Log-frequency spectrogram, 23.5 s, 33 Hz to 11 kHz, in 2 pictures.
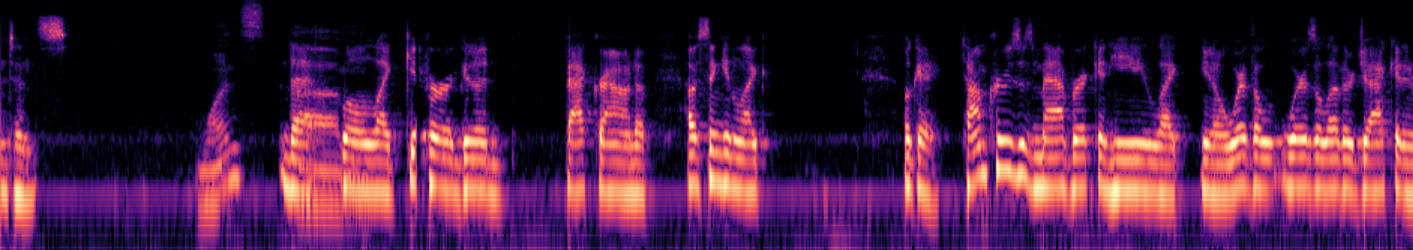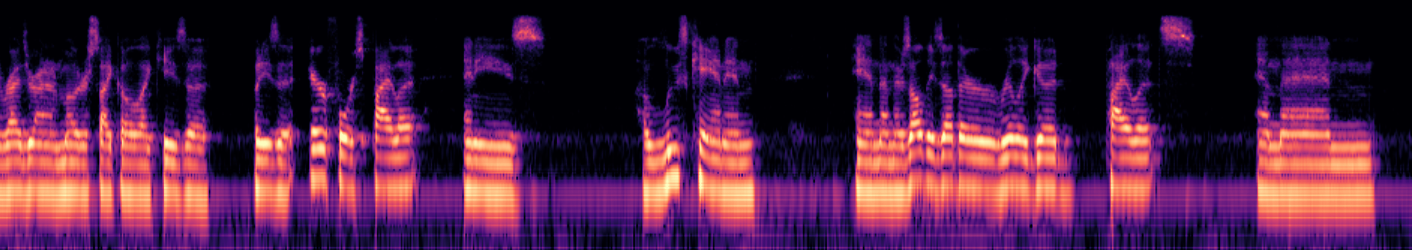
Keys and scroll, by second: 0.0-2.2 typing, 3.5 x, 4.2 b, 6.8 x, 7.1 v, 7.9 x, 8.9 b, 11.3-14.7 typing, 15.8 x, 16.1 v, 18.0 space, 19.1 x, 21.6 x, 22.4 v.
